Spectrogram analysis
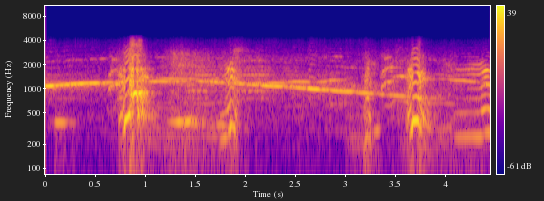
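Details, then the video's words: Male Belgian Malinois howling in response to a siren, recorded on a cell phone: short, rising and falling howl bursts about once a second, over a steady siren tone that slowly drops in pitch. "Belgian Malinois Howl"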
